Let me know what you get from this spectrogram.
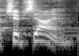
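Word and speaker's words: Chip Zien: Oh, Chip Zion.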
